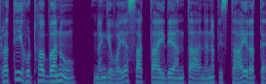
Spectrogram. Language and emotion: Kannada, sad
